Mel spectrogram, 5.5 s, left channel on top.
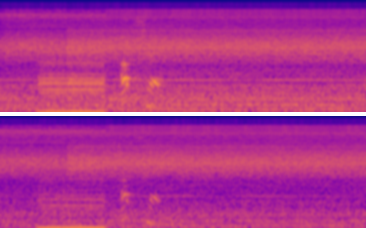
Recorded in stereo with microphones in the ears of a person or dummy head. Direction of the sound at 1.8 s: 65° left (ahead or behind).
